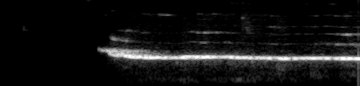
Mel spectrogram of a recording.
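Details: Seven-week-old Cavalier King Charles Spaniel puppy in an indoor home puppy pen gives one long, steady whine that starts with a brief higher slur, then holds level and thin for over a second without a break.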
